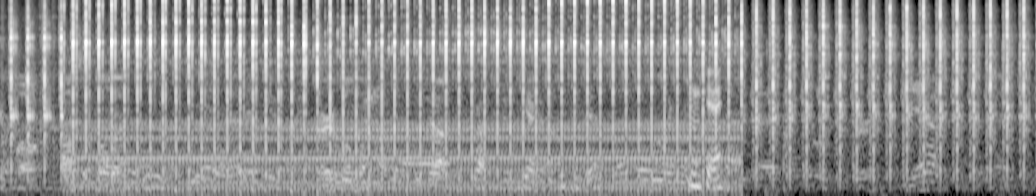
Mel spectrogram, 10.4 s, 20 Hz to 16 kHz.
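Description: Radial shockwave therapy handpiece firing against the buttock over the hamstring tendon origin: a rapid, even train of clicks, several a second. A steady machine hum runs under it from about half a second in and stops abruptly near 7.5 seconds. Voices talk in the background.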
